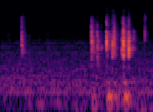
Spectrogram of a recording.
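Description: Quick bursts of typing on a computer keyboard while text is entered into a jQuery code editor: one lone keystroke, then a fast flurry of clicky presses near the end, close and fairly quiet, with no voices.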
